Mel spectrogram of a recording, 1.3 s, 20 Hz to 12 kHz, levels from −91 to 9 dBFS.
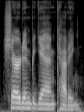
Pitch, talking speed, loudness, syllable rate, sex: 140 Hz, 140 wpm, -17 LUFS, 6.0 syllables/s, female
